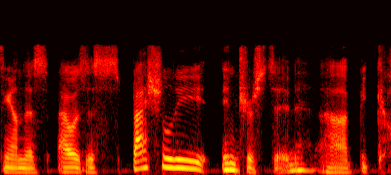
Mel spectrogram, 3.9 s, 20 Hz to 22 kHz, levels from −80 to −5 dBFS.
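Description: Throughout the speech, the Speex codec leaves plainly audible damage: a hoarse, noisy texture riding on the voice, which fits a mid-rate Speex setting of roughly 20 kbps. This CELP coder models the vocal tract with a filter and spends its limited bits on an excitation signal, so what degrades is the buzz and breath underneath the speech, and the upper band is only a noise-like fill. That sets it apart from a transform codec's swirly, metallic artefacts.

From 0.81 to 0.88 s, just after "on this I", VoIP packet loss concealed by the speech codec appears. About 40 ms of audio went missing, which fits two lost 20 ms frames. The decoder covered the gap by repeating its last pitch and filter at falling gain, so the speech smears into a short buzzy tone or coloured noise that fades. Because each frame builds on the previous one, the voice stays weak for a moment after the stream resumes. A plain dropout would instead leave a hard silent hole.

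The same concealment occurs again from 2.35 to 2.41 s, with another stretched, fading sound where roughly 40 ms was lost.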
